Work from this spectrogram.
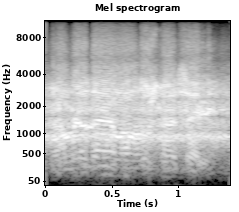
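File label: Russian speech, Ka-50 Wingman; Messages tally bandit; DCS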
